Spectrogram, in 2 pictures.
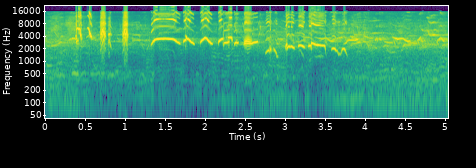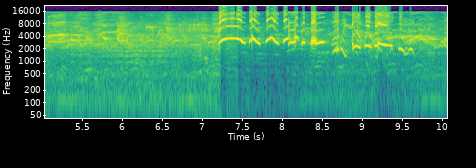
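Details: Oriental magpie-robin kept in a cage and groomed for contests, its excitement breaking into tembakan song: clicks open, then two bursts of loud rippling whistles and wavering high notes with brief quieter gaps between.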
